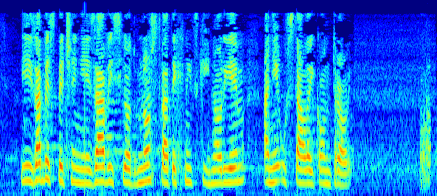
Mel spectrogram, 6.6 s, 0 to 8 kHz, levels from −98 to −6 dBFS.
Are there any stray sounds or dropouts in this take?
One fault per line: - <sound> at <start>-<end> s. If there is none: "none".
- laugh at 6.3-6.5 s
